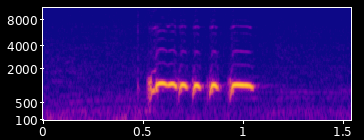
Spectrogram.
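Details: A single phrase from a loud local zebra dove, used to prompt replies from other doves: four or five fast cooing notes running into a longer held coo, then quiet.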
